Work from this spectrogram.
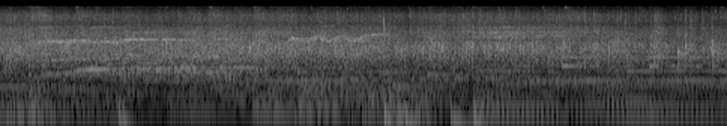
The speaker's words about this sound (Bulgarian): трябваше да викате и да ръкопляскате тук.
